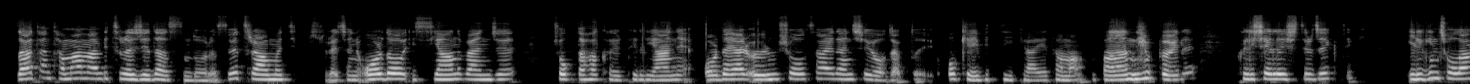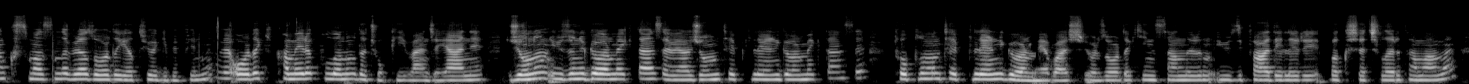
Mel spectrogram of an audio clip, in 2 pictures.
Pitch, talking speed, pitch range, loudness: 230 Hz, 145 wpm, 205-245 Hz, -20 LUFS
